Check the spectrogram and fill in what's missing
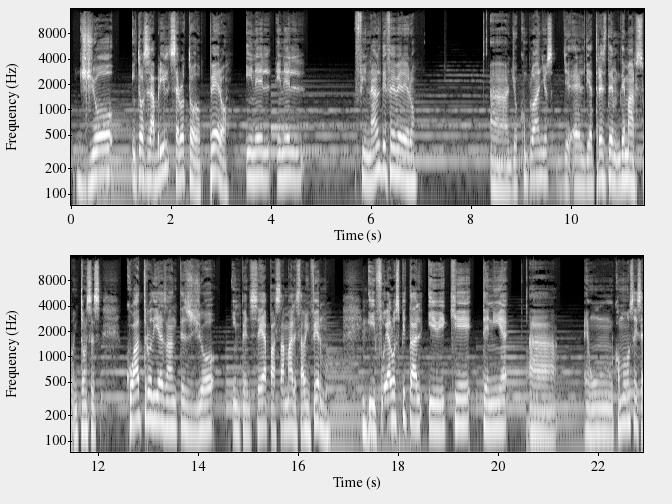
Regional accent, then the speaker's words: Canada; Spanish is a second language; Tengo 26 años y nací aquí en Canadá de, familia brasileña

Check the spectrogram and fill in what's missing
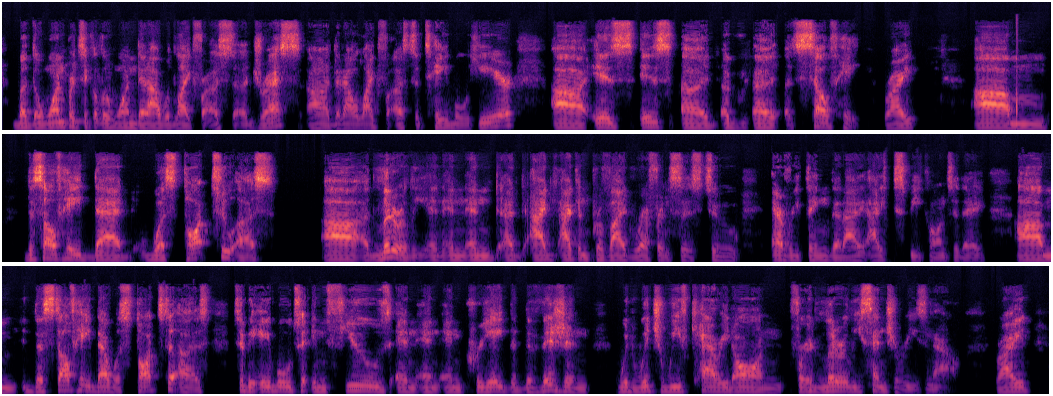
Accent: Cameroon; you can have pride in you know me being a Cameroonian person

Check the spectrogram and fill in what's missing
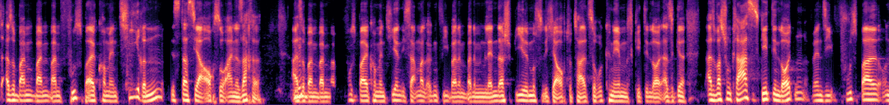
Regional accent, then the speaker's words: Indonesia; German is a second language; ich zum Teil ja auch mit der deutschen Sprache als Fremdsprache aufgewachsen bin. Du hast erwähnt, ich bin in Indonesien aufgewachsen.

